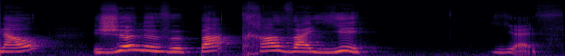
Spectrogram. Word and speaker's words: travailler: So in travailler, to work, we have the y sound in the middle, travailler, and at the end an E sound with ER, so the R is silent, it is an E sound now.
